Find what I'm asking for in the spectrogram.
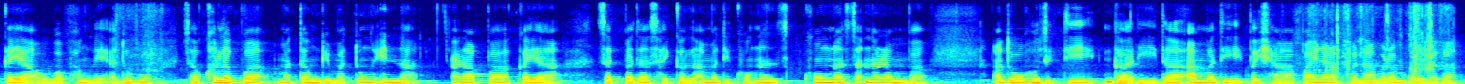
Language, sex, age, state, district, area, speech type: Manipuri, female, 18-30, Manipur, Thoubal, urban, spontaneous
